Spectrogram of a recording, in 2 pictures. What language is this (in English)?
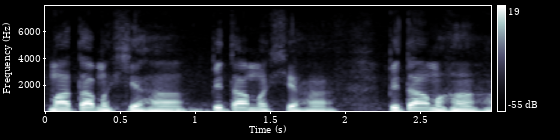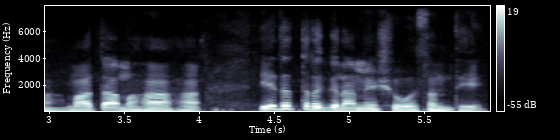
Sanskrit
